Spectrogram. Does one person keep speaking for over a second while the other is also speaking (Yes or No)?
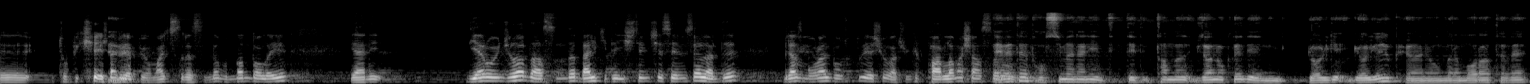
No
